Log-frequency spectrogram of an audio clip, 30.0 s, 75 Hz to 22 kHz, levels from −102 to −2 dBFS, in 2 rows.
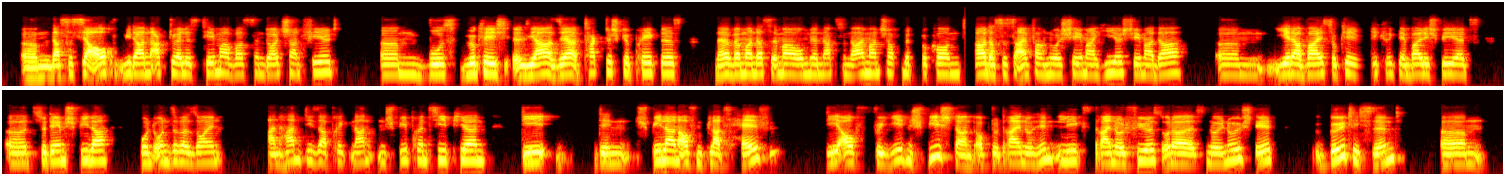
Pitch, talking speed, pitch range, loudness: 175 Hz, 160 wpm, 165-185 Hz, -18 LUFS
